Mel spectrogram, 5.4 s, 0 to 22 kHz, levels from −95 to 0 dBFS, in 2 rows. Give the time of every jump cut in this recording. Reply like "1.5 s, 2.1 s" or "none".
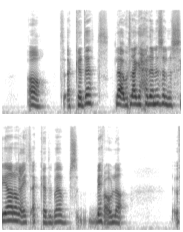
1.6 s, 2.9 s, 4.2 s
